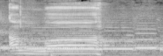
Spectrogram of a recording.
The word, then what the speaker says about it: আল্লাহ: বিশুদ্ধ উচ্চারণ হইতে হবে শেষে আল্লাহ শেষে একটা গোল হা আছে ছোট হা আল্লাহ মানে আল্লাহু তো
